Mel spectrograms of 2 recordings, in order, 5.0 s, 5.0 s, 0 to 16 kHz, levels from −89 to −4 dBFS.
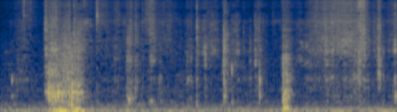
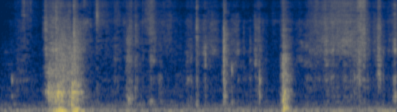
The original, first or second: first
